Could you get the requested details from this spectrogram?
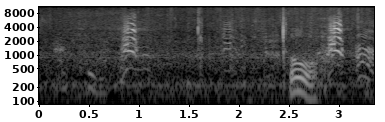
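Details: Gulls crowding for food on Brean Sands beach in Somerset, England, April: a few sharp mewing cries and a harsh descending squawk, separated by short quiet gaps.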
